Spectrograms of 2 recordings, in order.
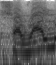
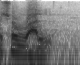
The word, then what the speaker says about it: شوال: لوگ شوال بھی کہتے ہیں مگر جو اصل تلفظ و شین پر پیش بڑھا جاتا ہے شوال.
